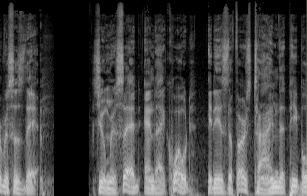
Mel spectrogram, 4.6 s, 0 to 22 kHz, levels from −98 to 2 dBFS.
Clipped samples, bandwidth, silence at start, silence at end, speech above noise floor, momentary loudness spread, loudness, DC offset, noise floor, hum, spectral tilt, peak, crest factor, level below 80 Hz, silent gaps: under 0.1%; over 20 kHz; 0 s; 0 s; over 68 dB; 6 LU; -23 LUFS; under 0.1%; under -90 dBFS; none; -6 dB/octave; -10 dBFS; 12 dB; -36 dBFS; 0.82-1.34 s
